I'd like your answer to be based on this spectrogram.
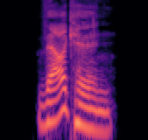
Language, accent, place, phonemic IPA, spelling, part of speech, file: German, Germany, Berlin, /ˈvɛʁkəln/, werkeln, verb, De-werkeln.ogg
- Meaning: 1. to do handicraft as an unskilled person, especially woodwork 2. to do work of any kind in a leisurely and/or improper manner 3. to be busy, to work, to potter about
